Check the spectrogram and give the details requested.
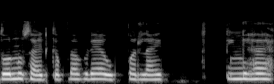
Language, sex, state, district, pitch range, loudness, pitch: Rajasthani, female, Rajasthan, Churu, 225-250 Hz, -16 LUFS, 245 Hz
